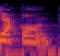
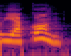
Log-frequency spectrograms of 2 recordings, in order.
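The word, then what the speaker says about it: yacón: I think it's yacon because it's from South America and there's a little accent on the O. So yacon.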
